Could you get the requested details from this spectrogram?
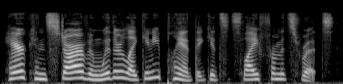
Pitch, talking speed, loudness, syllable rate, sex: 245 Hz, 260 wpm, -18 LUFS, 5.6 syllables/s, female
